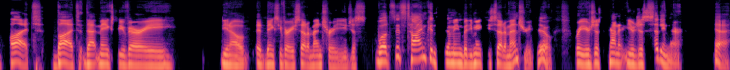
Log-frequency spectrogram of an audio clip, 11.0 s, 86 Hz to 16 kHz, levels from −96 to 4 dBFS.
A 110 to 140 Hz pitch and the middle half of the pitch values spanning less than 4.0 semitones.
Yes: low, 135 Hz; average, 3.5 semitones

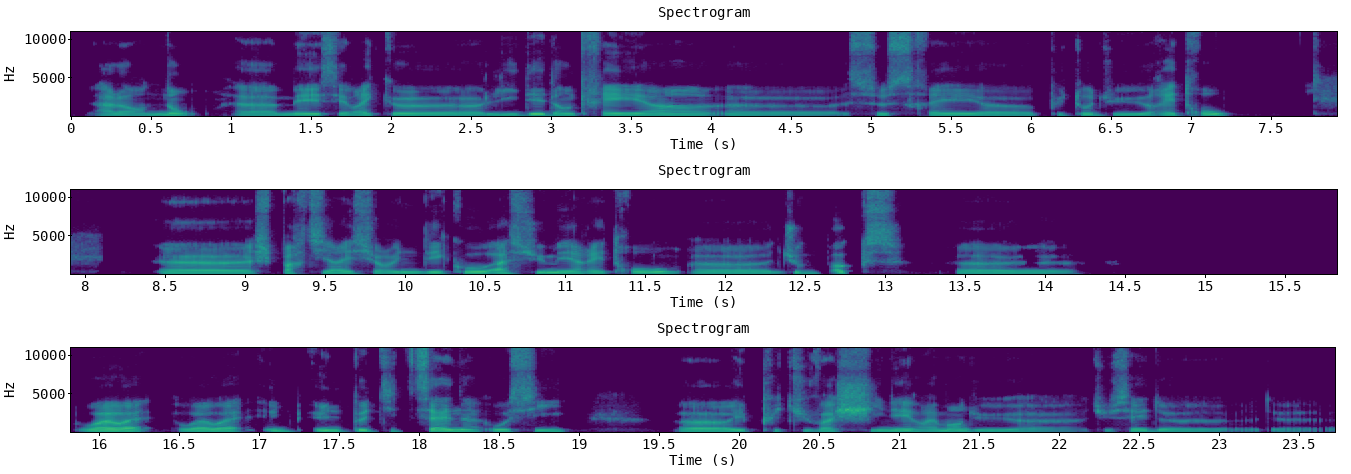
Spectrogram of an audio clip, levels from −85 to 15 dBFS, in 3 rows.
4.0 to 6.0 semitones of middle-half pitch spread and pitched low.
Yes: average, 4.6 semitones; low, 120 Hz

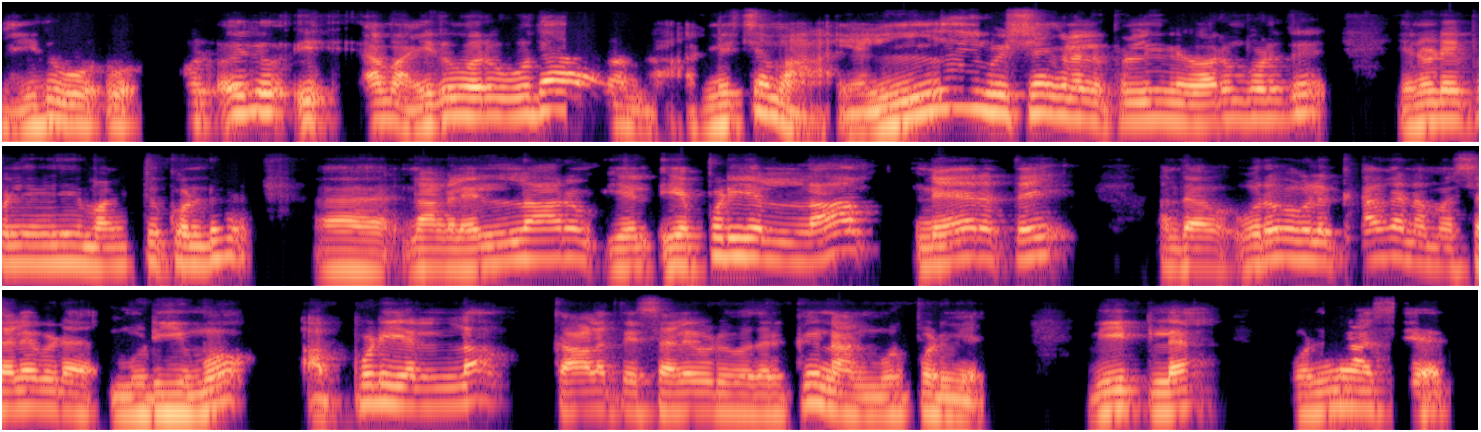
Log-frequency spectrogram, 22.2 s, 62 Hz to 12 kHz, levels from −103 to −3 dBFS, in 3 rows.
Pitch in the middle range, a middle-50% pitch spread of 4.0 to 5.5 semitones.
Yes: medium, 145 Hz; average, 4.7 semitones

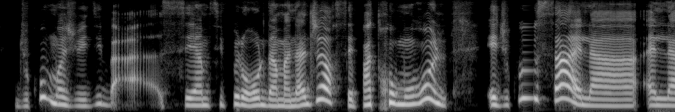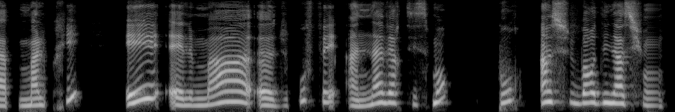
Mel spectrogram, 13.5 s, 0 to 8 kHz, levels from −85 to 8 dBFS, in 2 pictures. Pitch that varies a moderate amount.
No: wide, 6.6 semitones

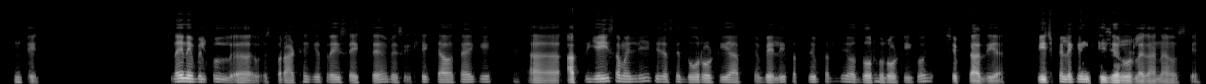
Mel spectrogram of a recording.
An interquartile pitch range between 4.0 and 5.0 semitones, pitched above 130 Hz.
No: average, 4.4 semitones; low, 110 Hz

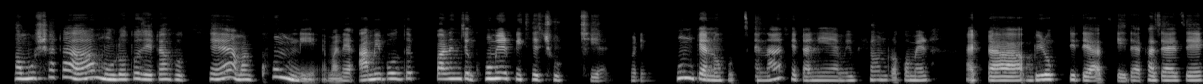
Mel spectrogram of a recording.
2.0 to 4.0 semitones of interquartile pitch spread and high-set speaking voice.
No: average, 4.7 semitones; high, 225 Hz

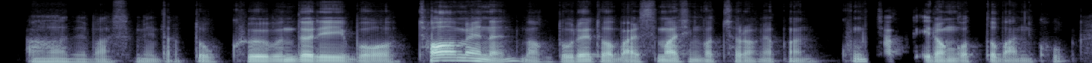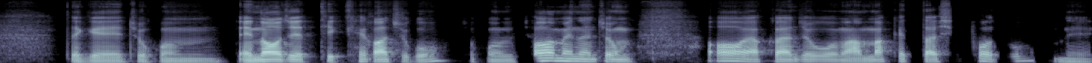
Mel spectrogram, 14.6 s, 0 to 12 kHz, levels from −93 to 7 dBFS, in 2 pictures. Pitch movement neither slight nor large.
Yes: average, 3.8 semitones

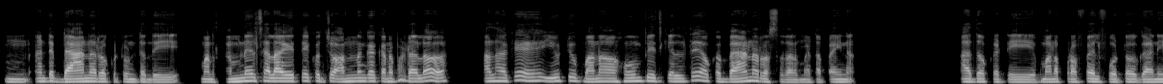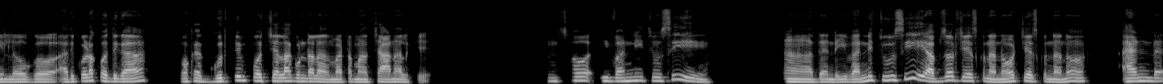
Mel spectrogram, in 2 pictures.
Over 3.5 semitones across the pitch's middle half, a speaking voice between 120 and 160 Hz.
Yes: average, 4.1 semitones; medium, 140 Hz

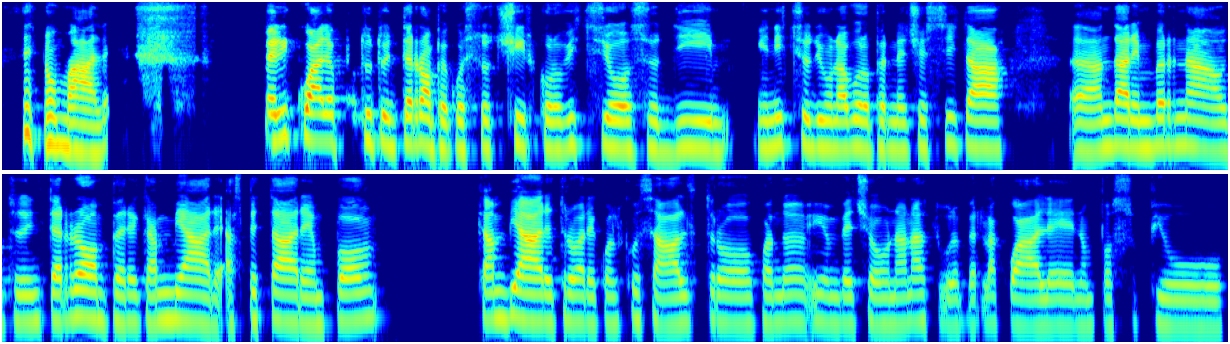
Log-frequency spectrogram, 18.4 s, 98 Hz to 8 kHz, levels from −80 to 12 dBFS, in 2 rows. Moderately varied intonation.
No: narrow, 2.0 semitones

